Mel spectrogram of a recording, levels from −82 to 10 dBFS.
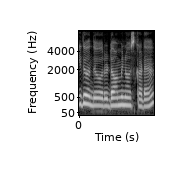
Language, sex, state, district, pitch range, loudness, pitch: Tamil, female, Tamil Nadu, Nilgiris, 230-260 Hz, -13 LUFS, 235 Hz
